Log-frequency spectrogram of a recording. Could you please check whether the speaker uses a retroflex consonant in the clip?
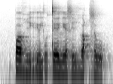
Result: no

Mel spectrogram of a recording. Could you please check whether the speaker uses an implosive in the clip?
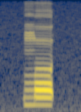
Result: no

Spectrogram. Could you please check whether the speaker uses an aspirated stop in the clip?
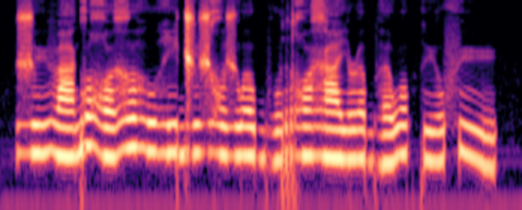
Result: no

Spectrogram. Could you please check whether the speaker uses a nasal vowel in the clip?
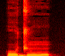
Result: yes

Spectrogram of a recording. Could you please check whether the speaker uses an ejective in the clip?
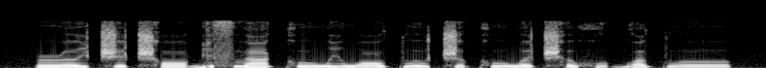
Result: no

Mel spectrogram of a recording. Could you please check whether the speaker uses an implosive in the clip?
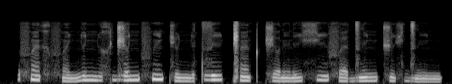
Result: no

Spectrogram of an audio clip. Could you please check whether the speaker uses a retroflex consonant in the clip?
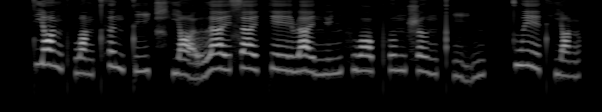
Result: yes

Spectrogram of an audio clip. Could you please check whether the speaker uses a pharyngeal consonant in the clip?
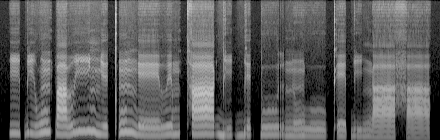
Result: no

